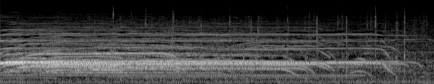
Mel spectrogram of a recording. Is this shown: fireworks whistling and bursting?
no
